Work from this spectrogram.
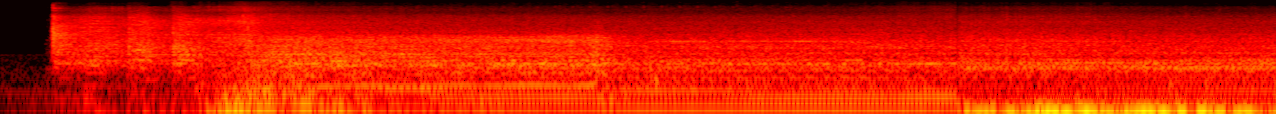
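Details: Abandoned Mazda Miata first start after fuel pump priming issue: short crank, then it catches and settles into an even idle with a light blip; starts and runs normally.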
